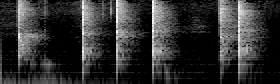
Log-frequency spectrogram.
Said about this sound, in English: Do you like white people that clap out of time? Then this movie is for you.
